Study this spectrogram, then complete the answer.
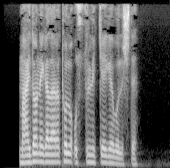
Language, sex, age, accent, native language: Uzbek, male, 12-17, Sirdaryo, Uzbek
